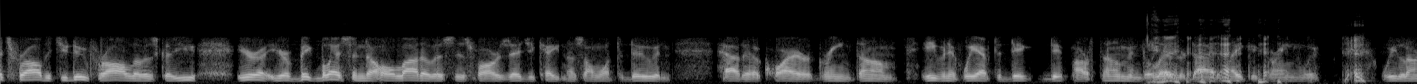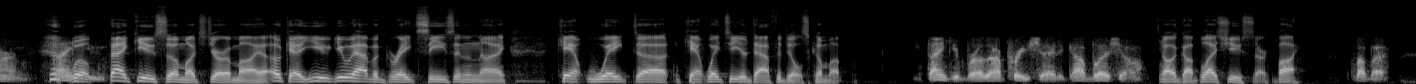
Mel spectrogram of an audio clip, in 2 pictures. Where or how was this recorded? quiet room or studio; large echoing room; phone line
phone line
